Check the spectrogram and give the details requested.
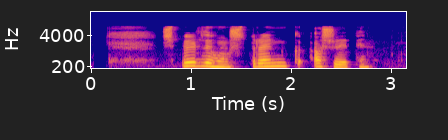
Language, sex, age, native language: Icelandic, female, 20-29, Icelandic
